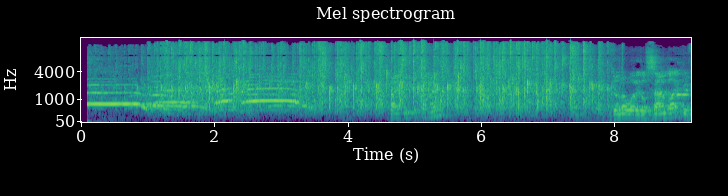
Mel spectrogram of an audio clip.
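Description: A band plays pop music live through loudspeakers.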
